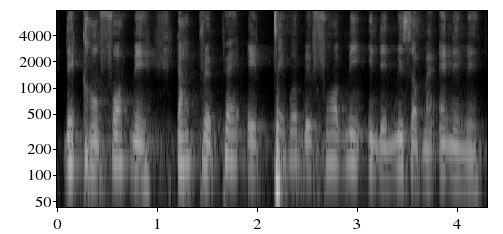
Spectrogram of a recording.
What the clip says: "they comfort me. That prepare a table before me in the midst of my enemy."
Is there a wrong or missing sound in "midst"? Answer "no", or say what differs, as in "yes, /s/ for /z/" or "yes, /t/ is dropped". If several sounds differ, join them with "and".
yes, /t/ is dropped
